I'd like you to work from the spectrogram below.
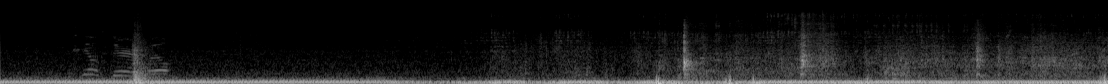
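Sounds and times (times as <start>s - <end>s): vehicle engine idling: 0.0s - 11.0s
clanks and knocks: 5.1s - 11.0s.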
